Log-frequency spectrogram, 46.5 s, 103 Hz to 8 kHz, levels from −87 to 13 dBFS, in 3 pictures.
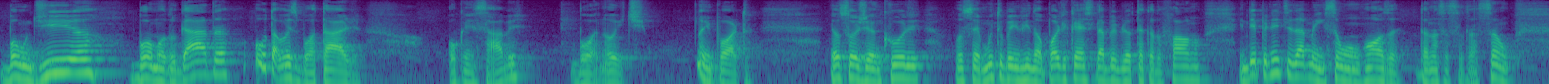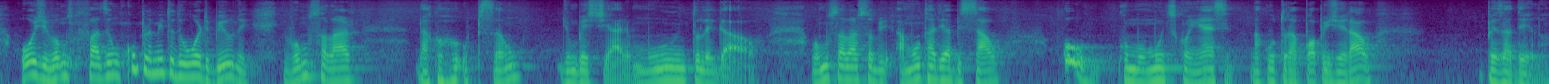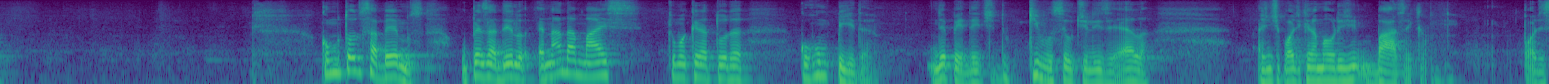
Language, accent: Portuguese, Brazilian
